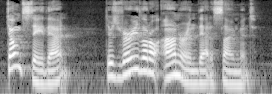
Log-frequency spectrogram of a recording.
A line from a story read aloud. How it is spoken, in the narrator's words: Mother spoke very sharply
